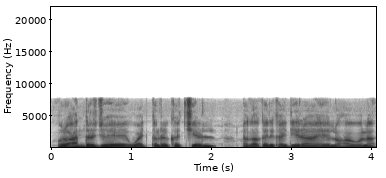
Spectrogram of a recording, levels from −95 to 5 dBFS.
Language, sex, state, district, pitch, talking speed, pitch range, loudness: Hindi, male, Arunachal Pradesh, Longding, 145 Hz, 235 wpm, 135-150 Hz, -15 LUFS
